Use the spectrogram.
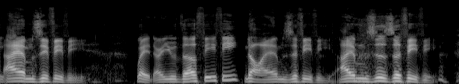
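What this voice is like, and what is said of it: Put-on French accent. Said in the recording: “I also have a French accent.”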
